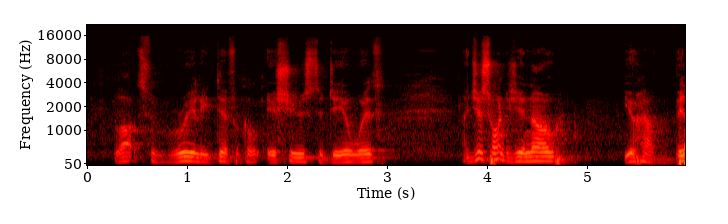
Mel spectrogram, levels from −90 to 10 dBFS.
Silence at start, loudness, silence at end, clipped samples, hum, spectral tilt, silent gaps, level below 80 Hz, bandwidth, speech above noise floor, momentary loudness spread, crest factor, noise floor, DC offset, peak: 0.3 s; -44 LUFS; 0 s; under 0.1%; none; -4.5 dB/octave; none; -74 dBFS; 15.5 kHz; 22 dB; 21 LU; 22 dB; -65 dBFS; under 0.1%; -22 dBFS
